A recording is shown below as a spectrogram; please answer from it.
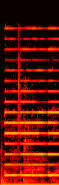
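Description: Kitchen timer going off while marshmallow chocolate chip cookies bake, a steady electronic beeping tone with bright harmonics held over a low hum, close and moderately loud.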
